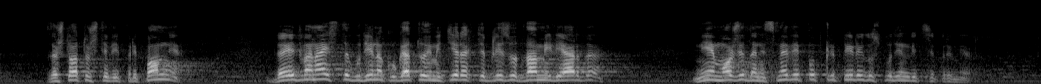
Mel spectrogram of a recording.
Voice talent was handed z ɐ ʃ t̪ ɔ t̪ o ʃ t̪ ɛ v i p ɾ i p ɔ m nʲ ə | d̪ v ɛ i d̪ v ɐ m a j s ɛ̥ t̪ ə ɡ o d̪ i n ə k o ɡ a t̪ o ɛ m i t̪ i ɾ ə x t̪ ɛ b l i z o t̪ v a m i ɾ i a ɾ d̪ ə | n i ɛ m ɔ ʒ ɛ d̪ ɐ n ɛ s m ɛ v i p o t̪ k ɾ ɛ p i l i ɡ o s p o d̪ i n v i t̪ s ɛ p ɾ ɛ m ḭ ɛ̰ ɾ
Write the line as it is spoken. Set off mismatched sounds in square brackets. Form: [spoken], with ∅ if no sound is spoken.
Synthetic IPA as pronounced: z ɐ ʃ t̪ ɔ t̪ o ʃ t̪ ɛ v i p ɾ i p ɔ m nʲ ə | d̪ v ɛ i d̪ v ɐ [n] a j s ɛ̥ t̪ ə ɡ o d̪ i n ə k o ɡ a t̪ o ɛ m i t̪ i ɾ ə x t̪ ɛ b l i z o [d̪] v a m i [l] i a ɾ d̪ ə | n i ɛ m ɔ ʒ ɛ d̪ ɐ n ɛ s m ɛ v i p o t̪ k ɾ ɛ p i l i ɡ o s p o d̪ i n v i t̪ s ɛ p ɾ ɛ m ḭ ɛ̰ ɾ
